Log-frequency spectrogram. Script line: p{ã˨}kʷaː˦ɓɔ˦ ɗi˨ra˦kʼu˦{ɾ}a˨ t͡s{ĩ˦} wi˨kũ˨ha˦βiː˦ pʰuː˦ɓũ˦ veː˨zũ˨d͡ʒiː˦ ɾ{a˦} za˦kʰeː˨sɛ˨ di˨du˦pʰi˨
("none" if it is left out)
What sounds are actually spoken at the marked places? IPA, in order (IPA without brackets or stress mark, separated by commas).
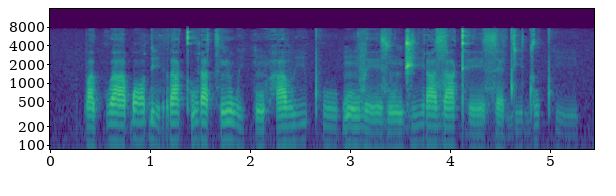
a˨, ɾ, ĩ˦, a˦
